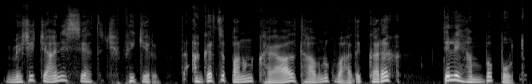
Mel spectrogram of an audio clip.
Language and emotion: Kashmiri, fearful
